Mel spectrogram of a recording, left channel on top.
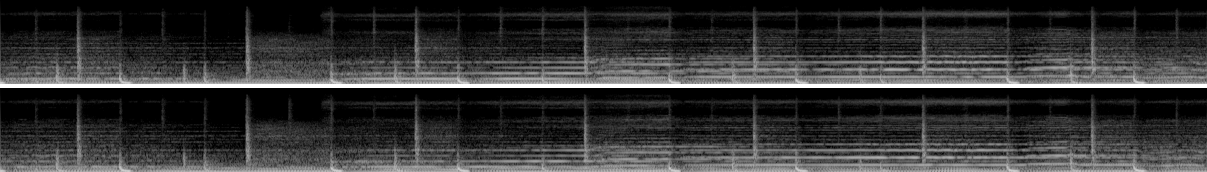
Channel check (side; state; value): both; normal; correlation 0.75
